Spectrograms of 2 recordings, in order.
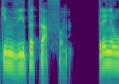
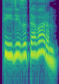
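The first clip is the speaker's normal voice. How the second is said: higher-pitched female voice; put-on high voice of a woman taking charge; woman character; 10 semitones higher than usual. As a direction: give instructions in a raised, womanly pitch. Mary gives Jared instructions.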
